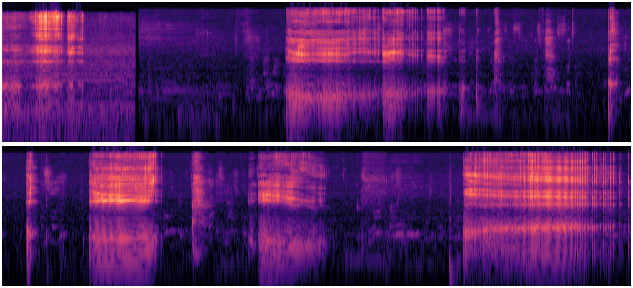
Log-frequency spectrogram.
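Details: Several long, loud, voiced burps with short clicks and quiet gaps between them, in someone also having loud, painful hiccups; belching.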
